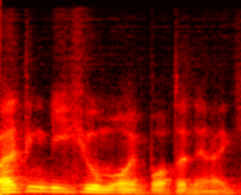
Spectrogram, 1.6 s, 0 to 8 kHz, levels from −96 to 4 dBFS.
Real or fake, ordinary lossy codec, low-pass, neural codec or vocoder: fake; none; none; codec, 16 kHz, about 1 kbps, DyCAST, with the encoder's durations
